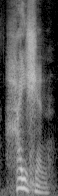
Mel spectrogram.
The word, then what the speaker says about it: Hycean: No, it's supposed to be pronounced Hycean. Hycean. Because Hycean is a portmanteau of hydrogen ocean.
